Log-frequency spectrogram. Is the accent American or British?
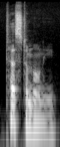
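American. It is said in an American accent.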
